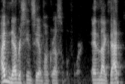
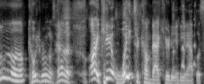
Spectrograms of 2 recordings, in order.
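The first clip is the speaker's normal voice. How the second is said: mocking, sing-song, pitched-up voice; 8 semitones higher, 5 dB louder than usual. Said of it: "he's like".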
